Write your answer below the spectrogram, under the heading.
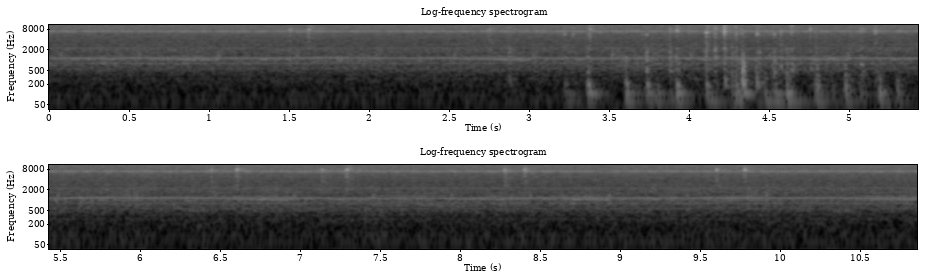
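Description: Typing on a computer keyboard: a quick run of keystrokes lasting about two seconds, starting about three seconds in, over a faint steady hum and hiss.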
